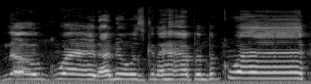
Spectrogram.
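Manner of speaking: high, tearful plea; mock sobbing over a dead character; choked-up crying. Watching a sad movie scene, high tearful sobbing.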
